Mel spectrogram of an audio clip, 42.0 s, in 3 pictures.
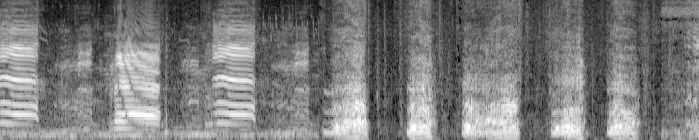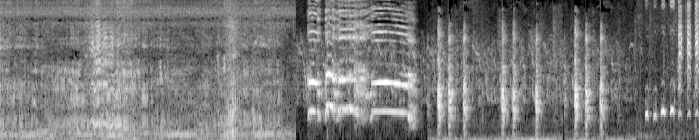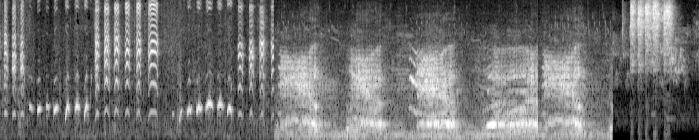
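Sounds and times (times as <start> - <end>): hens clucking: 13.2 - 19.9, 22.5 - 33.5
loud animal calls: 13.2 - 19.9
different pitched animal call: 13.3 - 19.9, 26.9 - 39.7
rooster crowing: 19.4 - 22.4.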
